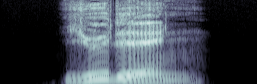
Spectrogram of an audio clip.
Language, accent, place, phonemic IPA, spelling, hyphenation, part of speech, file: German, Germany, Berlin, /ˈjyːdl̩n/, jüdeln, jü‧deln, verb, De-jüdeln.ogg
- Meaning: to speak Yiddish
